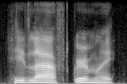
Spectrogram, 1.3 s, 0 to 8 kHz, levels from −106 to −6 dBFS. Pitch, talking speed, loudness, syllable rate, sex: 170 Hz, 140 wpm, -18 LUFS, 4.6 syllables/s, female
